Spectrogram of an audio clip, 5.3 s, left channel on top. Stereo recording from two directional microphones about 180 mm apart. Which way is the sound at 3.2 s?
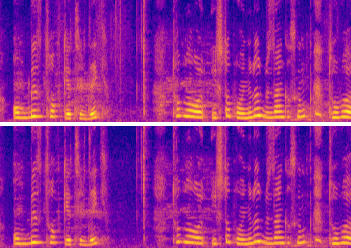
15° right (ahead or behind).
